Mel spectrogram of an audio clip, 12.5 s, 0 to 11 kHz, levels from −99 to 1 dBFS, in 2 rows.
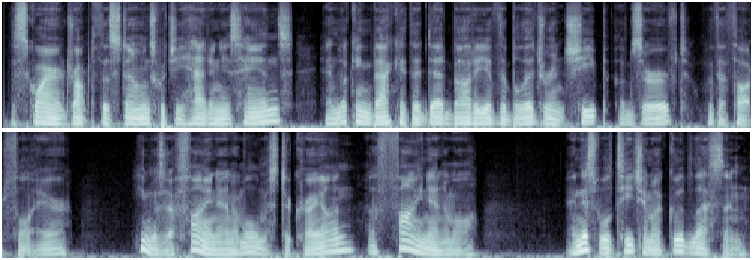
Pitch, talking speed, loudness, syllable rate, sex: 90 Hz, 210 wpm, -19 LUFS, 5.8 syllables/s, male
